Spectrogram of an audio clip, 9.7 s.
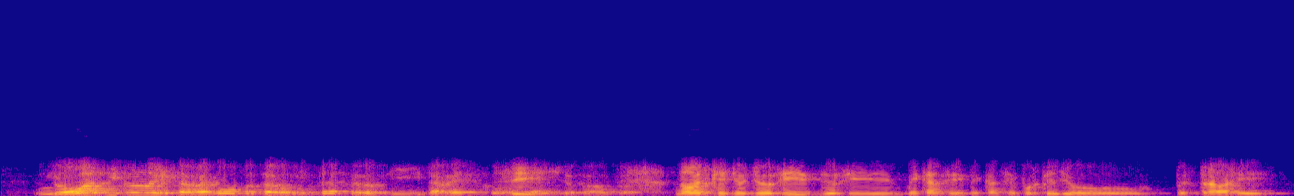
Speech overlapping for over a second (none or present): none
